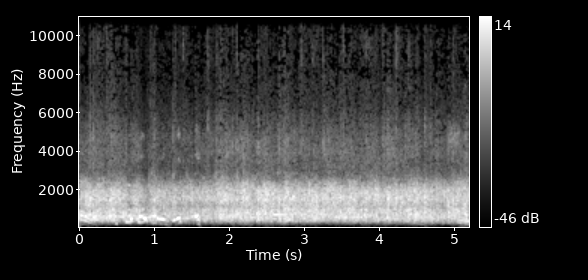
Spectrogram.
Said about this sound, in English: Oh. It's applause. I wasn't sure at first if it was zombie apocalypse happening.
